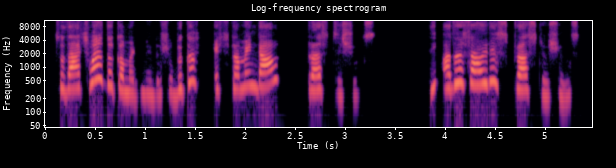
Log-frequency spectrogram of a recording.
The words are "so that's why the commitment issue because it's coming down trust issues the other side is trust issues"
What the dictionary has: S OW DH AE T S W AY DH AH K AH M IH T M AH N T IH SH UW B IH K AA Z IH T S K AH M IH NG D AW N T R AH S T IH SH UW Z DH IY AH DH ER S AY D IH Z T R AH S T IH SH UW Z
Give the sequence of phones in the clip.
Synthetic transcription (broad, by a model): S OW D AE T S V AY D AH K AH M IH T M AH N T IH SH UW B IH K AA Z IH T S K AH M IH NG D AW N T R AH S T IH SH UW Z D IY AH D ER S AY D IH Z T R AH S T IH SH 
